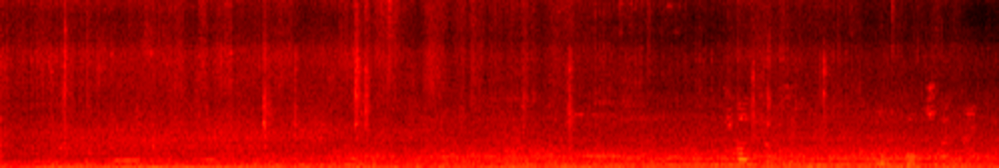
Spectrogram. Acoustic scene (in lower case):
bus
